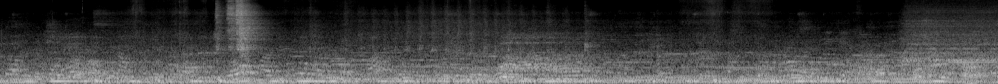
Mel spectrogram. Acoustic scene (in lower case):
cafe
